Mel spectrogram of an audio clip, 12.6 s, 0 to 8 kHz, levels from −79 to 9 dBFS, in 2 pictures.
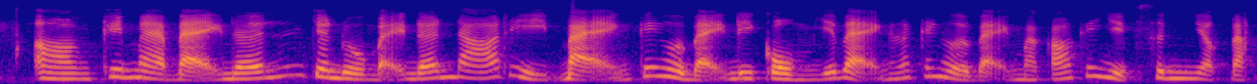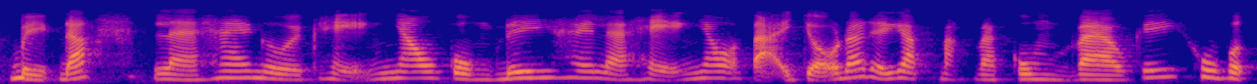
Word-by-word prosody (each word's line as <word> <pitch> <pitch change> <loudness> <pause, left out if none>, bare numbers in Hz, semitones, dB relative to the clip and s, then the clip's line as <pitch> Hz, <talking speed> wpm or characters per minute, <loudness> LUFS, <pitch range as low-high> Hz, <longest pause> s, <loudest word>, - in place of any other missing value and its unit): ờ, 200 -2 +1
khi 275 - -1
mà 240 -6 +3
bạn 185 - +5
đến 225 +11 +2
trên 270 -4 +3
đường 195 -4 +1
bạn 195 - -1
đến 225 +5 +2
đó 245 0 0
thì 220 - -5
bạn - - +4
cái 305 +10 -3
người 265 -6 +3
bạn 200 - +1
đi 215 - +1
cùng 200 -6 +3
với 210 - 0
bạn 235 - +3
á, 230 - -7
cái 295 -1 -6
người 205 -9 -1
bạn 170 - -3
mà 170 - -6
có 185 +3 -2
cái 300 +5 -7
dịp 230 -5 -1
sinh 220 -1 -3
nhật 210 - -5
đặc - - -4
biệt 175 -7 +1
đó, 190 - +4 0.3
là 185 -3 0
hai 235 +7 -3
người 195 -6 -2
hẹn 205 0 -6
nhau 225 0 +1
cùng 185 -3 -2
đi 230 +4 +1
hay 240 -1 -5
là 205 -6 -1
hẹn 170 0 -4
nhau 225 0 -2
tại - - +2
chỗ - - +2
đó 245 +2 +4
để 205 -7 -1
gặp 230 - +1
mặt 185 -2 -8
và 175 -1 -3
cùng 185 -1 -3
vào 170 -2 +5
cái 250 +9 -6
khu 260 -3 0
vực 215 -2 0
215 Hz, 265 wpm, -21 LUFS, 185-235 Hz, 0.3 s, bạn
